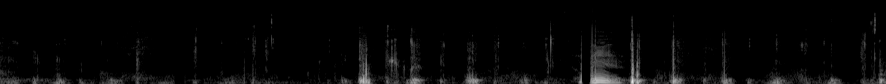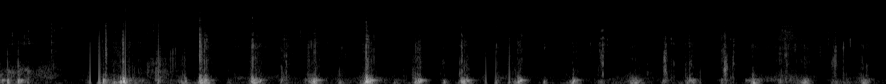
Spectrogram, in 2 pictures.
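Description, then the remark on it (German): Crunchy chewing of a cashew nut, a long run of quick irregular crunches and mouth clicks, with one short hum from the person eating. “Da esse ich jetzt eine Nuss. Willst du lieber, dass ich eine Cashew oder eine Pekanuss esse?”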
